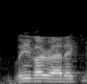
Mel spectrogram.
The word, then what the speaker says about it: Levirate: We'd say that with you if you'd say it right. Levirate marriage.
